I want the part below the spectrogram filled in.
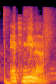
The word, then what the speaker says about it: Antonina: Caitlin, last names are not our, thank you, pronunciations are not our strong point here on the show, versus Antonia Shevchenko. Antonina Shevchenko, I believe. That's how you pronounce her first name, mm-hmm.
